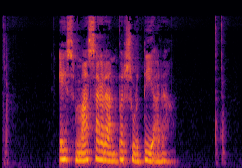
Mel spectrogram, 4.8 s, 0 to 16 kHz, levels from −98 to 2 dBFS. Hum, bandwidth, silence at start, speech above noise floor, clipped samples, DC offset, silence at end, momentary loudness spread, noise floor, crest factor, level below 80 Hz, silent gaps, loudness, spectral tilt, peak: none; 11.5 kHz; 1.2 s; 58 dB; under 0.1%; under 0.1%; 1.4 s; 9 LU; -77 dBFS; 16 dB; -62 dBFS; none; -20 LUFS; -4.5 dB/octave; -6 dBFS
